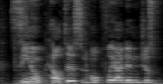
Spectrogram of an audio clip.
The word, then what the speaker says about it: Xenopeltis: They're part of their own genus, so it's the only one in that genus, and I think it's pronounced Xenopeltis, and hopefully I didn't just butcher that.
